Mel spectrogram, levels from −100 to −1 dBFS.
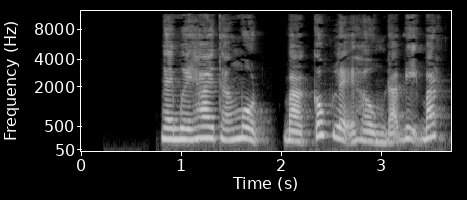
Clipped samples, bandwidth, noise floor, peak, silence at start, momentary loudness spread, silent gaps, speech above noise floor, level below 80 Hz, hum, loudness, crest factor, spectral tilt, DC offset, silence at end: under 0.1%; 11.5 kHz; -84 dBFS; -8 dBFS; 0.8 s; 5 LU; none; 58 dB; -68 dBFS; none; -26 LUFS; 18 dB; -5 dB/octave; under 0.1%; 0.1 s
